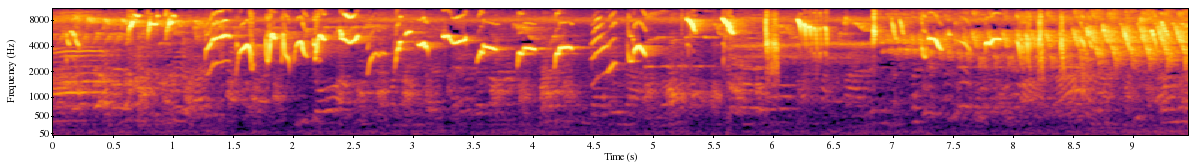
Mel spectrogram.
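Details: Vigorous song of a forest-caught Mountain white-eye from Merapi, Dakun type: a steady stream of high, sharply slurred chips repeated about twice a second, thickening into a shrill buzzy trill near the close.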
